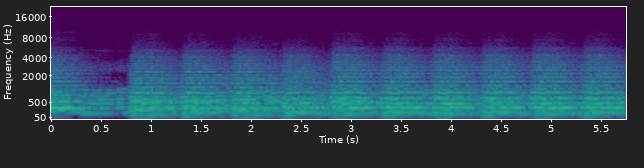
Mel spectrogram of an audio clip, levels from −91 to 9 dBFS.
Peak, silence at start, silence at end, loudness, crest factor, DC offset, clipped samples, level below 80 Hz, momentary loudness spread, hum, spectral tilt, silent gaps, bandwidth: -18 dBFS; 0 s; 0 s; -32 LUFS; 14 dB; under 0.1%; under 0.1%; -58 dBFS; 3 LU; none; -7.5 dB/octave; none; 8.4 kHz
